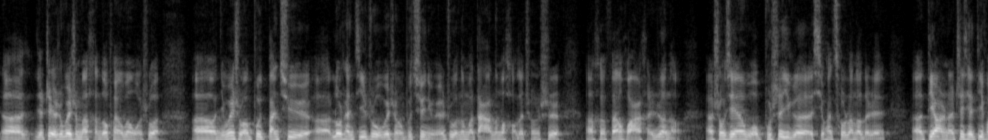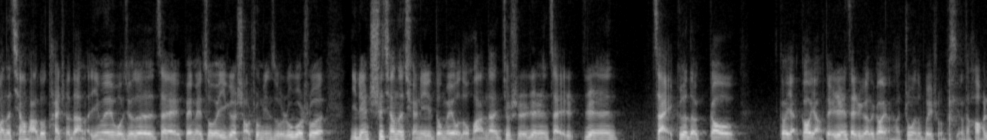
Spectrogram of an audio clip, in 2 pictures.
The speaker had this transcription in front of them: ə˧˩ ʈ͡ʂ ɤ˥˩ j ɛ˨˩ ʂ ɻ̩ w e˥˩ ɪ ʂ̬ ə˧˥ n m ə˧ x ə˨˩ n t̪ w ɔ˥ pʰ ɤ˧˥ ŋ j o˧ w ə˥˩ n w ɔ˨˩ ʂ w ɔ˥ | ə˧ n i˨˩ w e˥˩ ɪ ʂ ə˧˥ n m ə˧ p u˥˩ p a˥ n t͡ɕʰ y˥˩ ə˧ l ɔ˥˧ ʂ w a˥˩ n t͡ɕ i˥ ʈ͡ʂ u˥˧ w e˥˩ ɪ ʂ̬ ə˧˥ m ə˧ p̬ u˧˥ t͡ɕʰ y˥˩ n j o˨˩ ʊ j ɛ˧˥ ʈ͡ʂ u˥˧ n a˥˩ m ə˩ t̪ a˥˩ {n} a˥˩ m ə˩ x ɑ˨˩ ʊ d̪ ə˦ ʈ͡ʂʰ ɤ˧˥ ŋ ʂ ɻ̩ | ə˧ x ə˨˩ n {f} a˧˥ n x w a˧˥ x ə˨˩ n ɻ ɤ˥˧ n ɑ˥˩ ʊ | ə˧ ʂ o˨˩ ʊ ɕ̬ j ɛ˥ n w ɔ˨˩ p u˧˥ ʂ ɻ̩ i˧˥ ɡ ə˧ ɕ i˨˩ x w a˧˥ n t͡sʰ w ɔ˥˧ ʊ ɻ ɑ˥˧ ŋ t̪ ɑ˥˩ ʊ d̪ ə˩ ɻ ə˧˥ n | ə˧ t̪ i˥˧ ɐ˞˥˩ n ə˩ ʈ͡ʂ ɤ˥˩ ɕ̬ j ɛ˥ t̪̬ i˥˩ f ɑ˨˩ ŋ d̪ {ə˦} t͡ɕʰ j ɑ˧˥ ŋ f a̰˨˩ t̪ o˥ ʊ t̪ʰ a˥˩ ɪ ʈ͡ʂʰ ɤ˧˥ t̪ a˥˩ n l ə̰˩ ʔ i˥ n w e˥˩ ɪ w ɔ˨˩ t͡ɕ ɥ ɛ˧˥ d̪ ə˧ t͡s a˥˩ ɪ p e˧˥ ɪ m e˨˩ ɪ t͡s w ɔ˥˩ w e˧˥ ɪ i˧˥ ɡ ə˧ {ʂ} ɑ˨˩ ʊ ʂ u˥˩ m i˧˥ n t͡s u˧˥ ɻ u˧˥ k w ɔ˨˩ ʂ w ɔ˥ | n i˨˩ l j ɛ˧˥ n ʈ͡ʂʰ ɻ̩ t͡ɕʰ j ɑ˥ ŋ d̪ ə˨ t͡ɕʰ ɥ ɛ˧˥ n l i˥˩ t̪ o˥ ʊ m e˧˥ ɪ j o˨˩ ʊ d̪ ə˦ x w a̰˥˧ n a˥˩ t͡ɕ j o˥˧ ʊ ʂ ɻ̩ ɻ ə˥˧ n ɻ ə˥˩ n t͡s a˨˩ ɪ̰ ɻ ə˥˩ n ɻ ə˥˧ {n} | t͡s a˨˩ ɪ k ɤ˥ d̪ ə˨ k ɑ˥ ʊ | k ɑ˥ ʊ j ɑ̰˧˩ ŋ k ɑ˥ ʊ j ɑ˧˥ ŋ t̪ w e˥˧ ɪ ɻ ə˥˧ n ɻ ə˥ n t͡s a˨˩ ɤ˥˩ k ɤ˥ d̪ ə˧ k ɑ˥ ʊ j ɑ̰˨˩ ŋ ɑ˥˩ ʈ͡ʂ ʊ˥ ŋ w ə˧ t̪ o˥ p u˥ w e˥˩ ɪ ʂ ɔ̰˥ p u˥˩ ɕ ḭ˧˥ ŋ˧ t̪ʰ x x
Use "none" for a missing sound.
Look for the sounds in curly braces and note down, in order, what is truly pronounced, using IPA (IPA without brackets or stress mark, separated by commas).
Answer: n, f, ə˩, ʂ, n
